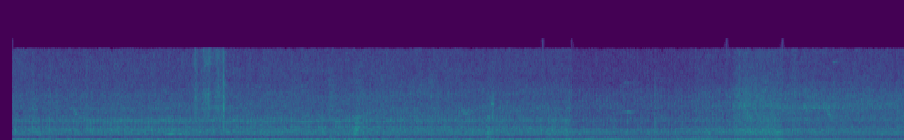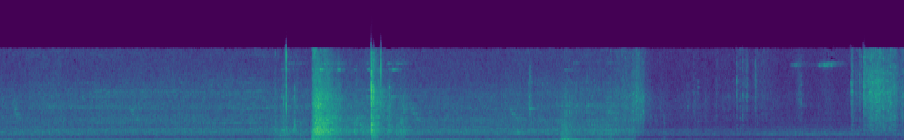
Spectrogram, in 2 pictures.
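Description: Diesel engine of a Caterpillar backhoe loader running steadily at a street excavation, with three sharp loud knocks a little past twelve and near fifteen seconds in; then it gives way to a much quieter background.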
